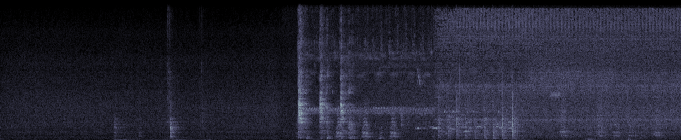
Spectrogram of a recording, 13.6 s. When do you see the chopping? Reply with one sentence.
The chopping can be heard from 2.2 to 4.2 s and from 8.8 to 10.5 s.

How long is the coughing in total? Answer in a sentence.
The coughing can be heard for 2 seconds in total.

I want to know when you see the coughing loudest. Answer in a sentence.
The loudest moment of the coughing is at 6 seconds.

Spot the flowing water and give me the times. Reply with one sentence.
You can hear the flowing water from 0.0 to 13.5 s.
